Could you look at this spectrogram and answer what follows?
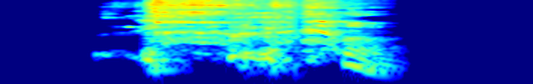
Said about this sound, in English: I'm about to cough and I can't pour this drink fast enough. Oh my God.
